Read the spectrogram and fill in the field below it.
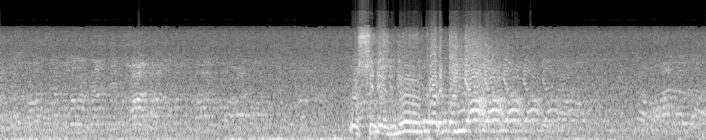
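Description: An elderly man speaks with animation into a microphone, heard through a loudspeaker.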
